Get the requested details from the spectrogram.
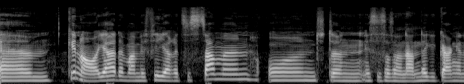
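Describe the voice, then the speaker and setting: At a fairly quick pace, a woman speaks with a fairly low pitch, ordinary pitch variation and a bright, sharp tone. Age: 20s. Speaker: podcast interviewee. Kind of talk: casual chat. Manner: fast.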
